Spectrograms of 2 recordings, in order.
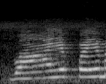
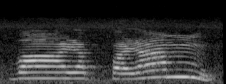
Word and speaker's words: വാഴപ്പഴം: മാങ്ങ മാങ്ങ ചാക്ക വായപ്പയം വായപ്പയം അല്ല കുട്ടികളെ വാഴപ്പഴം വായപ്പയം വാഴ വായ ഉച്ചാരണം ശ്രദ്ധിക്കൂ വായ അല്ല വാഴ ഉച്ചാരണം ശ്രദ്ധിക്കൂ വാഴ വായ വായ അല്ല കുട്ടികളെ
